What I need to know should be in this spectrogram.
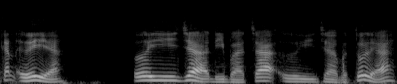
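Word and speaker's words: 의자: Vokal ei dibaca ei jika terletak di awal kata. Awal kata itu awalan, teman-teman. Contohnya ini ya. Ini kan ei ya. Eija dibaca eija, betul ya, dibacanya adalah eija seperti itu teman-teman.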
